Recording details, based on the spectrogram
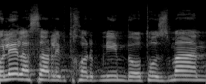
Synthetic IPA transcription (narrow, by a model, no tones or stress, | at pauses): o̞lelasaʁlebt̪ḁχonpnimbeot̪o̞zman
